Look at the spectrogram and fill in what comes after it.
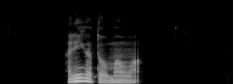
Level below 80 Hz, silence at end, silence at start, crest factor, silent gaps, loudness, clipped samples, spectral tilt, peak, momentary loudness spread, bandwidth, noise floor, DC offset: -48 dBFS; 0.95 s; 0.65 s; 16 dB; none; -24 LUFS; under 0.1%; -8 dB/octave; -10 dBFS; 13 LU; 10.5 kHz; -79 dBFS; under 0.1%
